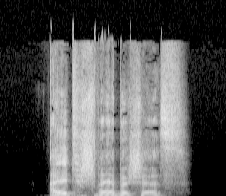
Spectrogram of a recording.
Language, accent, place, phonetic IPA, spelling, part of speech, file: German, Germany, Berlin, [ˈaltˌʃvɛːbɪʃəs], altschwäbisches, adjective, De-altschwäbisches.ogg
- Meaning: strong/mixed nominative/accusative neuter singular of altschwäbisch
